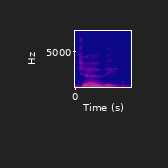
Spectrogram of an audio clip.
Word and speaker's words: Juvy: That's my wife's name, Jovy. Spelt J-U, pronounced J-O. It's written J-U-V-Y, but it's pronounced J-O-V-Y.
